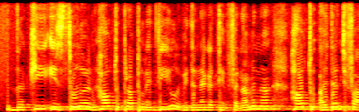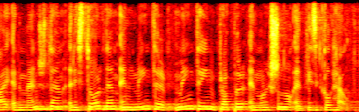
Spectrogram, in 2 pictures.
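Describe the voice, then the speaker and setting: The speaker has a Bosnian accent, fairly even intonation and very even loudness, keeping a moderate pace with hardly any pauses. Audible room echo and noticeable background noise run through the clip. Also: woman, medium pitch for a woman. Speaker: teacher. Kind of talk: conference presentation. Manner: halting, with self-corrections.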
